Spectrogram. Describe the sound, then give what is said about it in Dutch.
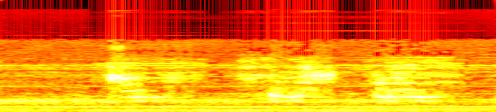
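A tinny, band-limited robotic voice crackles through a radio in three short bursts over a steady low hum, with brief tonal blips resembling Morse code mixed in. “Plots hoor je opeens een robotachtige stem. Een paar piepjes die wel morsecode lijken en daarna wordt het stil.”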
